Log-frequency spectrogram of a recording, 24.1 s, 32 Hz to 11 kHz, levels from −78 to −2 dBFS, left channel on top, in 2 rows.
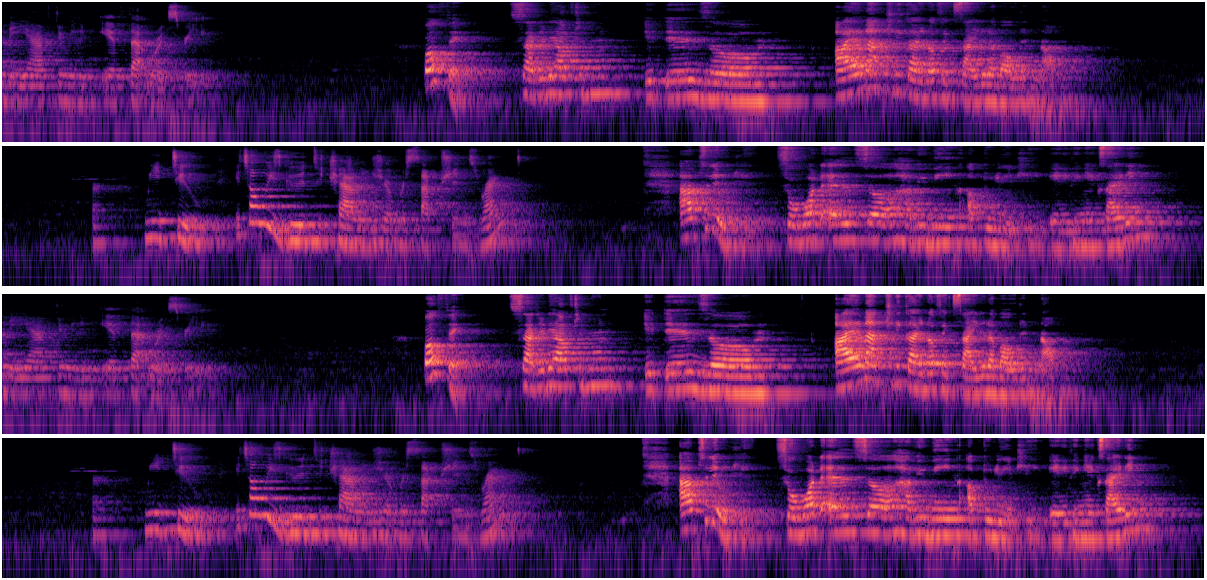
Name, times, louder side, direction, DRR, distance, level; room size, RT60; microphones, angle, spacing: voice 1, 0.0-2.1 12.9-13.1 13.5-14.1 14.4-17.1, left 2 dB, 15° left, 3 dB, 0.8 m, -34 dB
voice 2, 4.2-4.7 5.1-6.2 6.4-7.7 8.3-10.7 18.4-23.5, right 4 dB, 40° right, 7 dB, 0.5 m, -25 dB
11.5 x 8.6 x 2.7 m, 1.4 s
head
